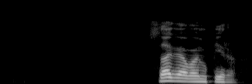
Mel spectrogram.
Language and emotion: Russian, neutral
